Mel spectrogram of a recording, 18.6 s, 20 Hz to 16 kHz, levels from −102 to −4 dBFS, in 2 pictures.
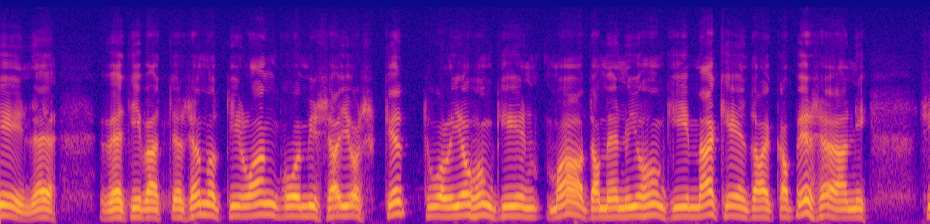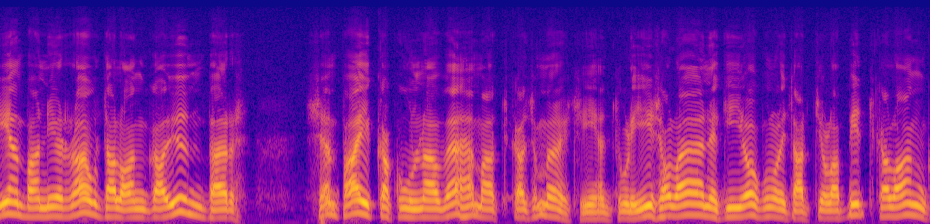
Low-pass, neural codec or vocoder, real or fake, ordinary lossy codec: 14.4 kHz; none; real; none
